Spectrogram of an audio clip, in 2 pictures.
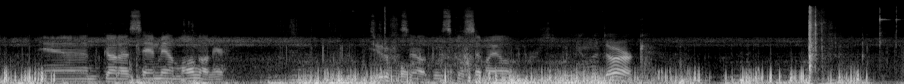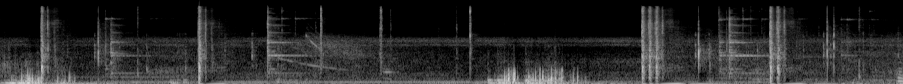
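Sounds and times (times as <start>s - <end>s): suppressed rifle shots: 8.0s - 8.5s, 9.4s - 10.2s, 10.9s - 13.0s, 15.4s - 17.6s
steel targets ringing: 8.1s - 13.2s, 15.4s - 18.0s.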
